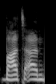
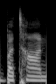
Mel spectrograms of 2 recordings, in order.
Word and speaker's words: Bataan: when we were the Bataan Death March, which my history textbook told us to pronounce Bataan Death March. I was like, that's not how you say that.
